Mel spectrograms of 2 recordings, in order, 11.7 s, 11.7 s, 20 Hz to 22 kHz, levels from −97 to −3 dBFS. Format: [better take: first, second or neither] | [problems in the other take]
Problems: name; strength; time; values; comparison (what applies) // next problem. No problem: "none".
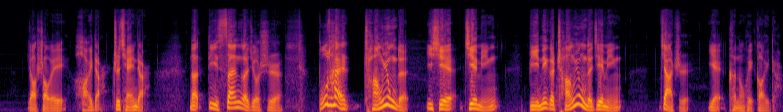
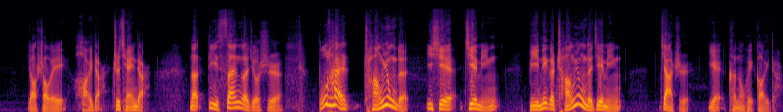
first | muffled; slightly; fading above 3 kHz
